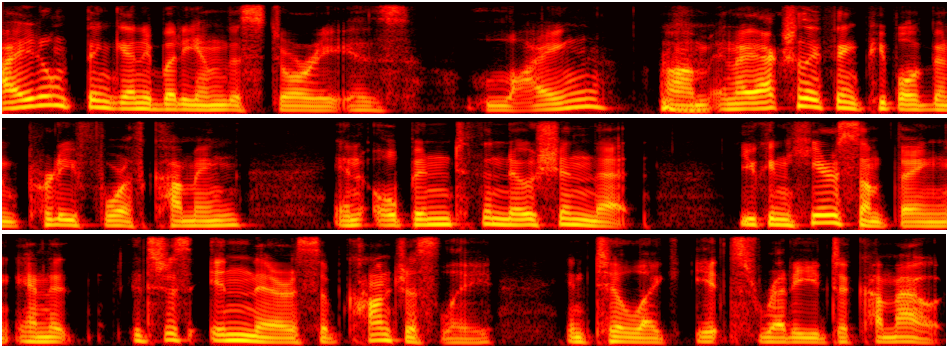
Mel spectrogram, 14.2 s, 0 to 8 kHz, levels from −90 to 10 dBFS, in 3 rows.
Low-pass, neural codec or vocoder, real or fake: 7.2 kHz; none; real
